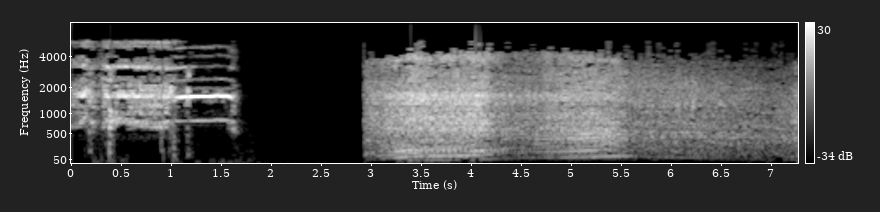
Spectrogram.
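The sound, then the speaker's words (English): A rooster crows once, loud, for about a second and a half. After a short silence, a steady, broad rumble like a passing or running vehicle fills the rest. “We're going to go rooster cruising.”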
